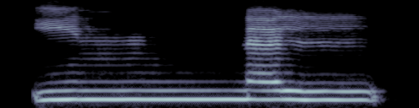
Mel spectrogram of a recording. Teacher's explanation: Hamza is very sharp, attached with noon will get sifa of kunna, and this kunna is akmal.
